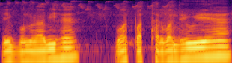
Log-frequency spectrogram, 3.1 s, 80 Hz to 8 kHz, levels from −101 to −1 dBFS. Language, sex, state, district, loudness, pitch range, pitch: Hindi, male, Madhya Pradesh, Katni, -15 LUFS, 95-125 Hz, 105 Hz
